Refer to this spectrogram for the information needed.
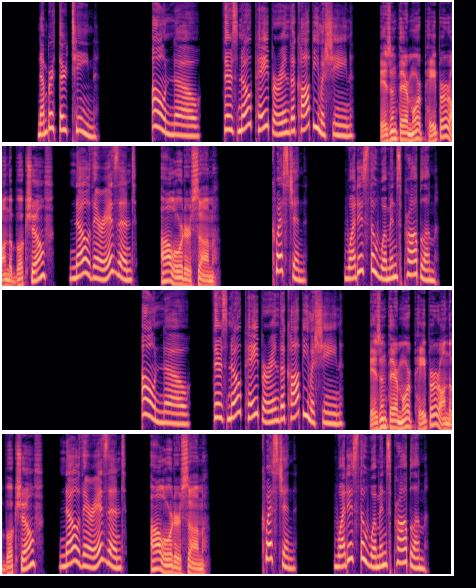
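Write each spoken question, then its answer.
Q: What is the woman's problem?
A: There's no paper in the copy machine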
